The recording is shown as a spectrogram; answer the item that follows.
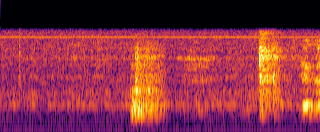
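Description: Steady background hiss and hum from an old film soundtrack, with one short voice sound about a second in.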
